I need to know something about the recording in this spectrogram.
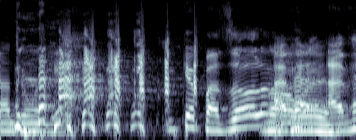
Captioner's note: laughing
